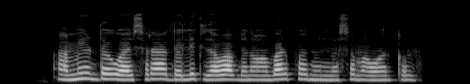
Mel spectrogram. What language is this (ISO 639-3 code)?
pus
